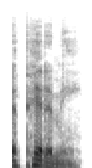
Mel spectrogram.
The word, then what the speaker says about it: epitome: catch 22 next is epitomy and this noun has four syllables and the stress is on that second syllable epitome this is a word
